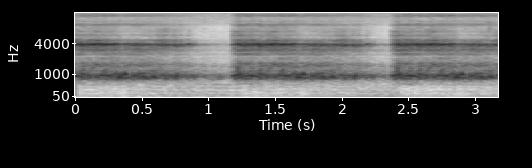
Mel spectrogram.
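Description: A Kamen Rider DX Breakam Buster toy weapon plays its electronic attack effect, a loud, steady buzzing synthetic tone with two brief dips, sounding alone and close.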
